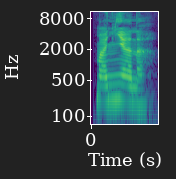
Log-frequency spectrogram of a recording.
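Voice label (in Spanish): "manana", Spanish, female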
